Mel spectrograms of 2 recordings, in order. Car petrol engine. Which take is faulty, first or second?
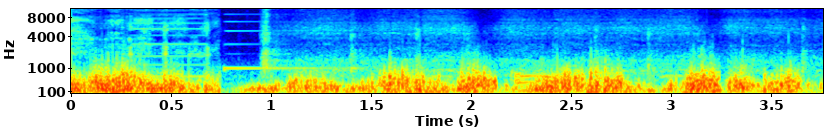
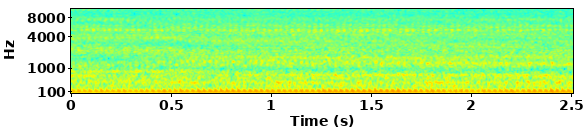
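first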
